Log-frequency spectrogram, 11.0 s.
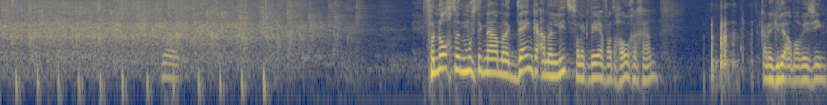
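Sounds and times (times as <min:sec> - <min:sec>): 
audience applause for the pianist: 0:00.0 - 0:05.0
speech: 0:02.2 - 0:02.6, 0:05.7 - 0:09.0, 0:10.2 - 0:11.0.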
